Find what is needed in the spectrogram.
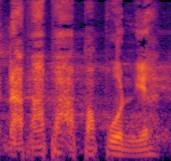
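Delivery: normal talking voice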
